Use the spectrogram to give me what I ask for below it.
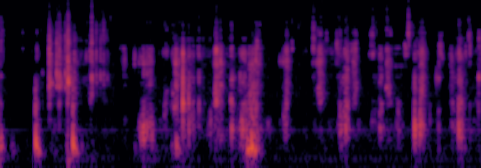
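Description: People chewing and biting into food meant to taste like strawberry shortcake, with many crisp, irregular crunching bites in quick succession and no talking.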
